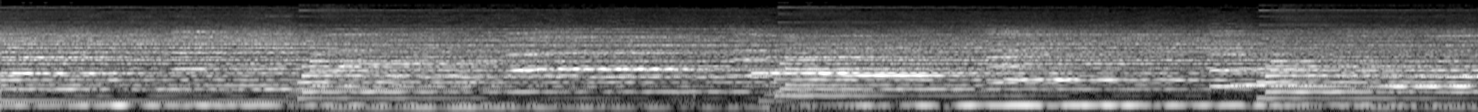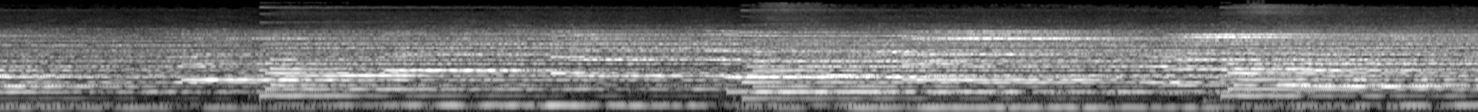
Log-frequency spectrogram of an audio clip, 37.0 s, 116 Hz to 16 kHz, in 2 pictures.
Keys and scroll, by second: 0.0-1.1 typing, 22.6 3, 22.7 Return, 24.4 2, 24.5 Return, 25.8 m, 28.9 a, 34.4 a.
